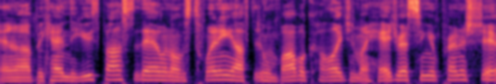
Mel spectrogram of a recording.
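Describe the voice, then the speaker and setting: A man speaks with an Australian accent at a fairly high pitch. His pace is fairly quick, and the sound is dry and close with no echo. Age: 40s. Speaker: pastor. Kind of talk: radio interview.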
